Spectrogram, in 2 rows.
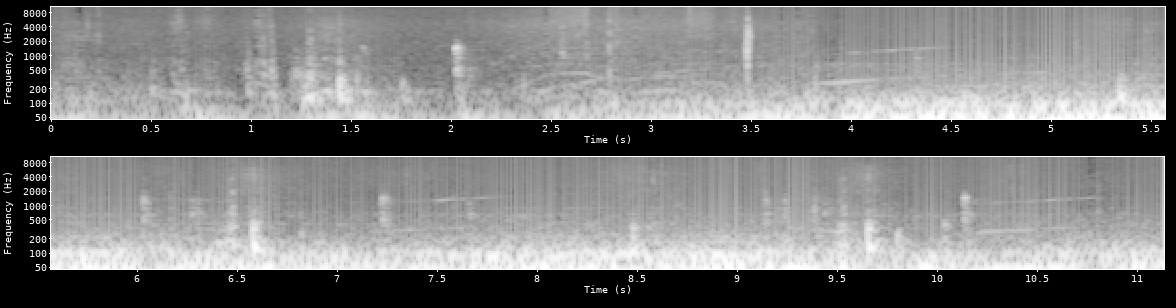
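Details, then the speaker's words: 2015 Nissan Leaf driving on the flat: sharp single clicks from the front axle over quiet road rumble when switching between throttle and coasting/regenerative braking, caused by a dry stub axle and hub nut working loose. "as you come from coasting or regenerative braking onto the throttle or if you let the throttle off and you go onto regenerative braking particularly if the vehicle is on the flat you hear a click"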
